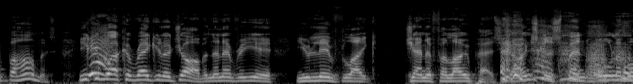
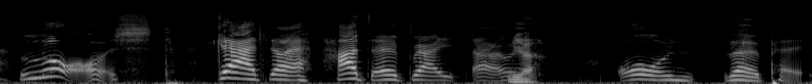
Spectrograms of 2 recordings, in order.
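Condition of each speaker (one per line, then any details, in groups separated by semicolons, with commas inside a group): No condition
Cerebral palsy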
